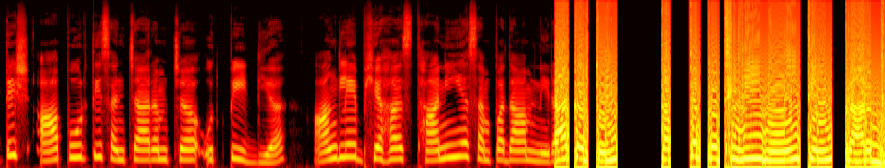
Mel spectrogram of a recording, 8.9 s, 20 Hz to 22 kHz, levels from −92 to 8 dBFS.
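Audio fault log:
5.55–8.85 s, integer read as float: from 5.55 s to the end, the speech turns into a violent, buzzing square-like roar far louder than the preceding audio. The sample data appears to have been written as 32-bit integers but interpreted as 32-bit floats, so each integer bit pattern decodes to a meaningless value, either vanishingly small or enormously beyond full scale. The output therefore slams between near-silence and the clipping ceiling, producing the harsh rectangular buzz, with dropouts where the source is very quiet.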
